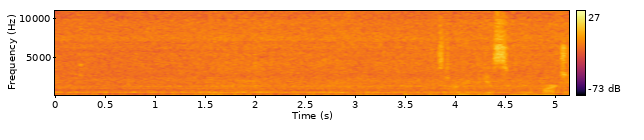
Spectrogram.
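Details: Inside a forming honey bee swarm by garden hives at about 1 pm after a cold, wet week: a thick, unbroken low buzz that swells slightly louder toward the end, with faint harmonic tones late on.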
